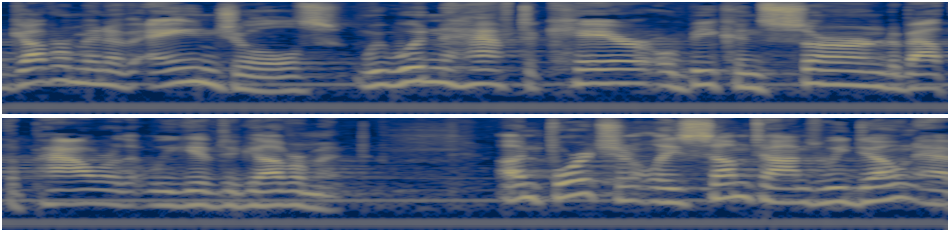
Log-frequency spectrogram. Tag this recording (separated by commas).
man speaking, Speech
